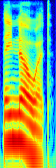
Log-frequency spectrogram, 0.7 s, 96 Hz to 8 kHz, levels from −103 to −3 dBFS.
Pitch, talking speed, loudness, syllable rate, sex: 170 Hz, 255 wpm, -14 LUFS, 5.0 syllables/s, female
